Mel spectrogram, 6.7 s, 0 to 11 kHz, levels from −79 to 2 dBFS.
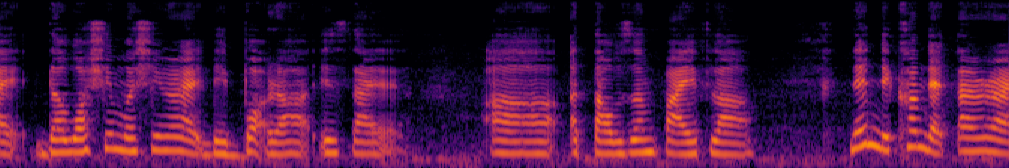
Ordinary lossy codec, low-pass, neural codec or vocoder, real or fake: none; none; vocoder, 22.05 kHz, 80 mel bands, Vocos; fake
